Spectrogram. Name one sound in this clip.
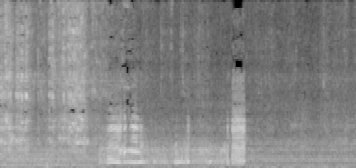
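Steel wheels grind and squeal on rails.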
